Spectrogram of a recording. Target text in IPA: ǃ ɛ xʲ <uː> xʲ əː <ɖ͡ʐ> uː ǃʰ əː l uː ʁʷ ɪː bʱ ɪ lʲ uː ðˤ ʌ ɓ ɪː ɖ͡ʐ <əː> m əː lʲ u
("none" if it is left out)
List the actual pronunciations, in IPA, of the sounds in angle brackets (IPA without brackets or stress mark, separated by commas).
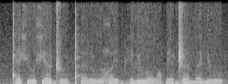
uː, ɖ͡ʐ, əː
